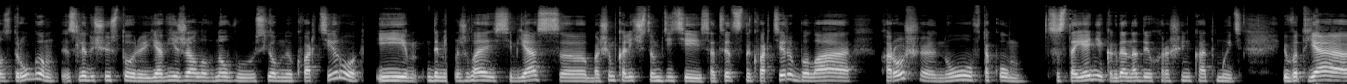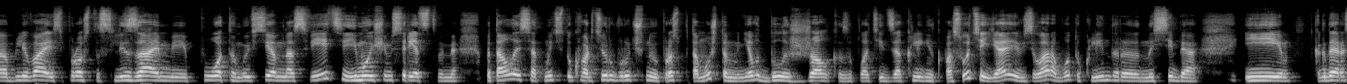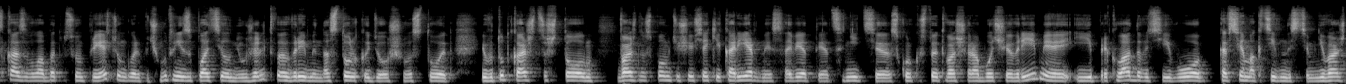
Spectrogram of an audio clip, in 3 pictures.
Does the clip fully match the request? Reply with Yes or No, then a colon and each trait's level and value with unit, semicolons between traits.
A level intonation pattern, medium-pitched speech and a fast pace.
Yes: narrow, 2.0 semitones; medium, 175 Hz; fast, 170 wpm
